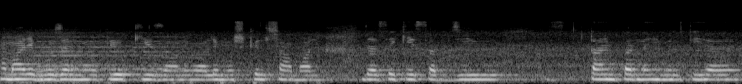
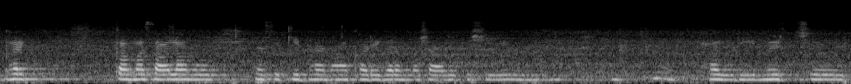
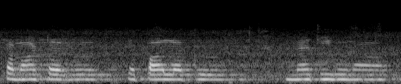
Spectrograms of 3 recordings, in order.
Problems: constant background noise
